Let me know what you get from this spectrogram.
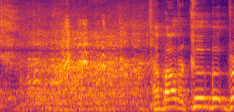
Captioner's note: audience laughing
